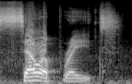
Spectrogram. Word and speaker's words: celebrate: And it's interesting that the word itself is celebrate. The stress is on the first part.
